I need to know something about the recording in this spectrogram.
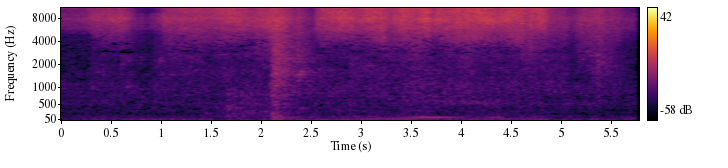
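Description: A hand brushes and rubs softly across a smooth surface.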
